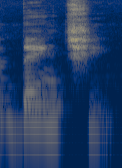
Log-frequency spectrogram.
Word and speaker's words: dente: e na palavra dente qual é a sílaba tônica da palavra dente como é que se destaca mais é o dem observe aqui que eu vou ter o que a segunda sílaba de trás para frente bem eu voltei uma paroxítona penúltima sílaba acentuar tá aí uma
